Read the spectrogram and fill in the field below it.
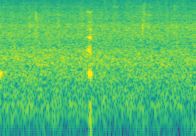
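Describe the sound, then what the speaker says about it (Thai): Heavy rain falling around solar panels beside a house with no gutter, a dense, even hiss of downpour with a single brief tap of a drop standing out briefly. "ดูให้ดูฝนตกนะครับ ตกแรงมากนะครับ"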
